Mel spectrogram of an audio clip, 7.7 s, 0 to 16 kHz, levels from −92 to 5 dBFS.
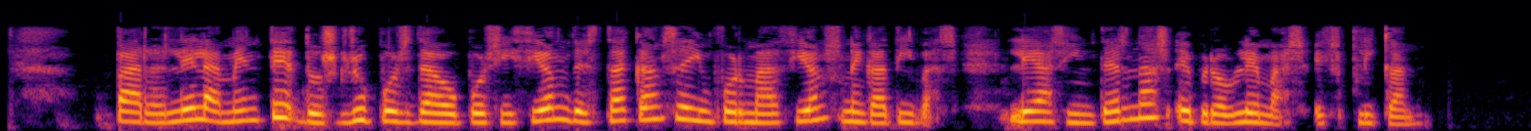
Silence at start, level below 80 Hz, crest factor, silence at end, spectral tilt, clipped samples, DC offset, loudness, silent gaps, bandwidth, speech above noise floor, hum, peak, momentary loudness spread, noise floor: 0.6 s; -64 dBFS; 14 dB; 0.55 s; -4 dB/octave; under 0.1%; under 0.1%; -14 LUFS; none; 7.8 kHz; 29 dB; none; 0 dBFS; 12 LU; -43 dBFS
